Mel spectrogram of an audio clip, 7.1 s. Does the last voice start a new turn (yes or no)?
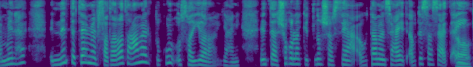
no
